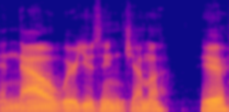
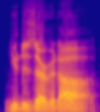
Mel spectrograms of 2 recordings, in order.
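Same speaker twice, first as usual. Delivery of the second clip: louder and higher, hyped shout; loud hype; 4 semitones higher, 9 dB louder than usual. Real, not acted. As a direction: cheer a friend on at full voice. Same line belted out.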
